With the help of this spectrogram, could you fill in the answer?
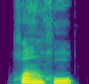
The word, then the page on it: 欢呼: huān hū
